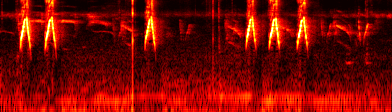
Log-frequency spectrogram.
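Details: Bar-winged prinia (Prinia familiaris), song.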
